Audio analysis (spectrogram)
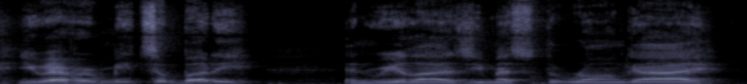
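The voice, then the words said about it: Imitates another person's voice, badly. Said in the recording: “The worst impression. ... Yeah, that was really bad.”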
